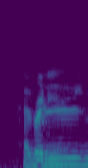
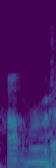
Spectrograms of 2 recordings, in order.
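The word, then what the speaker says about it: Ħamrun: Hamrun. – That's how you say it. I googled how to pronounce Hamrun.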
